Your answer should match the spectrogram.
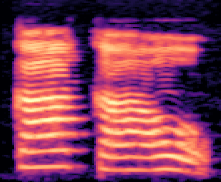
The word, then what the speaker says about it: Cacao: Cacao ya. Cacao itu diucapkan sebagai kakao. Nah, kemudian ada cola, cola.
